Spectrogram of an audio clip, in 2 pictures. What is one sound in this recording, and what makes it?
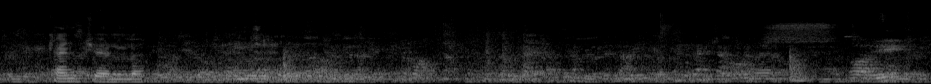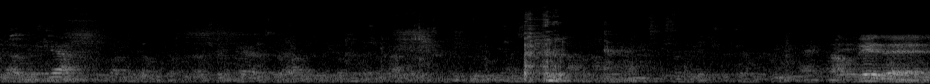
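Men talk nearby in a room with a slight echo.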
